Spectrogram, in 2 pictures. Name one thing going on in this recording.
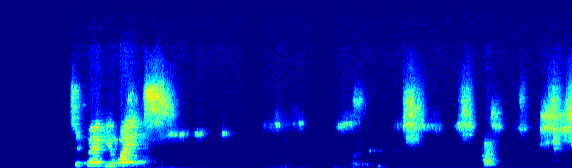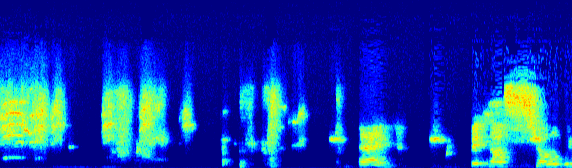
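Sneakers shuffle and tap on an exercise mat.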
